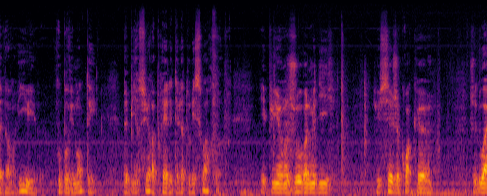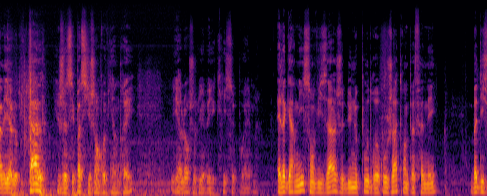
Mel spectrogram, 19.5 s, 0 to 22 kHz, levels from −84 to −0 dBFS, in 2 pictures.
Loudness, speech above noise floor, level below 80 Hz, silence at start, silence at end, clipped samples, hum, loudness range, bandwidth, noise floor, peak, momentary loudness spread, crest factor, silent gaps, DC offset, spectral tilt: -23 LUFS; 28 dB; -42 dBFS; 0 s; 0 s; under 0.1%; none; 9 LU; 20 kHz; -51 dBFS; -2 dBFS; 21 LU; 22 dB; none; under 0.1%; -6 dB/octave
